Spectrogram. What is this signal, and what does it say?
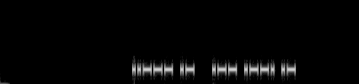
Morse code, heard as a keyed tone, about 46 wpm, 700 Hz. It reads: 2A WPA
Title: Field Day Exchanges - 45wpm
